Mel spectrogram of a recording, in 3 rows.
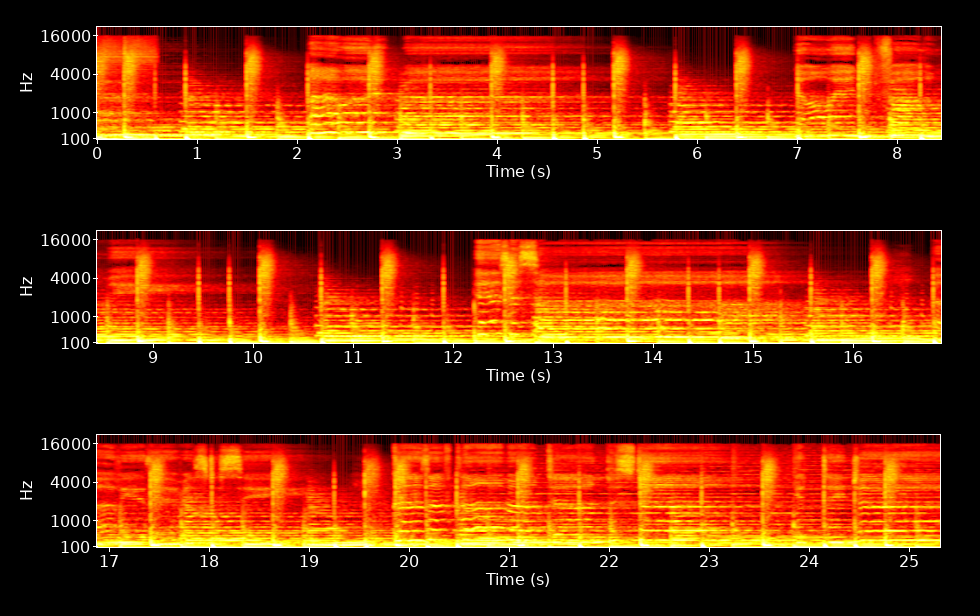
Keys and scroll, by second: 1.1 `, 4.6 x, 6.8 space, 8.1 s.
